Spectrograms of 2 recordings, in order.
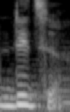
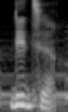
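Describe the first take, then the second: Both takes have the same delivery.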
